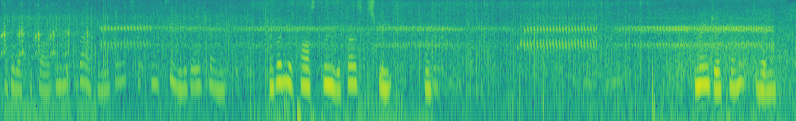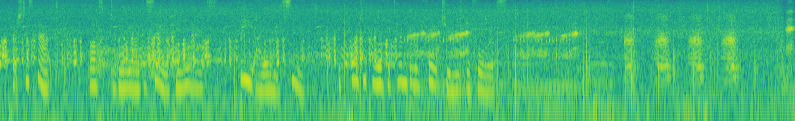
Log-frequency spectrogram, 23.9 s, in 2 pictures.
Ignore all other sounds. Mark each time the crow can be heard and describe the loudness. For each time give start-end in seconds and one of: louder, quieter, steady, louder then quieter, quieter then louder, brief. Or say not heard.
not heard.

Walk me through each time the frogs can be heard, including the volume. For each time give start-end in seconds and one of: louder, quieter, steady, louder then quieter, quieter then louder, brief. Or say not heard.
0.0-23.8 louder.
